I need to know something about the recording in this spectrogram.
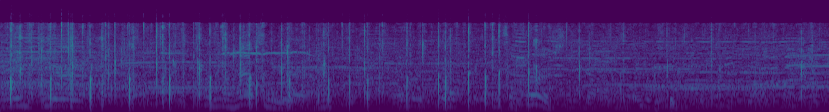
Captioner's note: audience members chatter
